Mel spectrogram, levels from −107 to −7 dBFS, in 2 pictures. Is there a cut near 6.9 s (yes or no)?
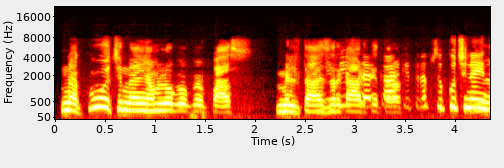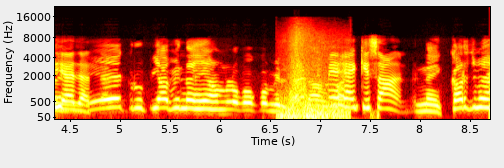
yes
